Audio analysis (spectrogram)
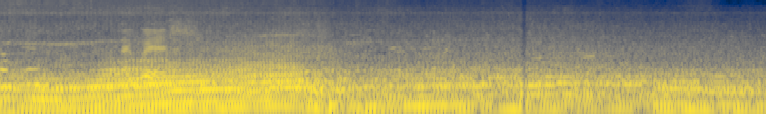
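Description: A car drives past on a San Francisco street outside a store at night, a moderately loud engine rumble that swells and fades within a few seconds, with a person talking nearby.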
